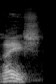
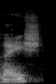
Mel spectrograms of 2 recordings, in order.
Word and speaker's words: resh: Therefore, you might think of the pronunciation of Resh like that of the letter R in French or German, as in regard or recht, which is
